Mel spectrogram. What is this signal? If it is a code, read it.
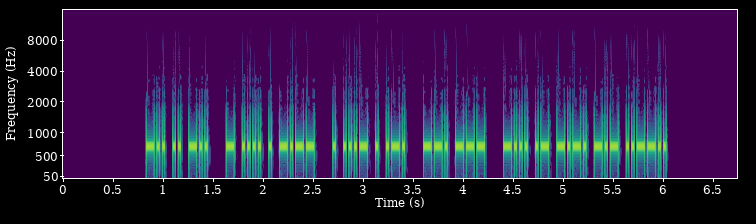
Morse code, heard as a keyed tone, about 44 wpm, 700 Hz. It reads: DID THEY EVER GO BACK?
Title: Sentences from Top 400 Words 45wpm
